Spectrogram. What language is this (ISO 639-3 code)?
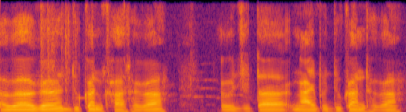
nnp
